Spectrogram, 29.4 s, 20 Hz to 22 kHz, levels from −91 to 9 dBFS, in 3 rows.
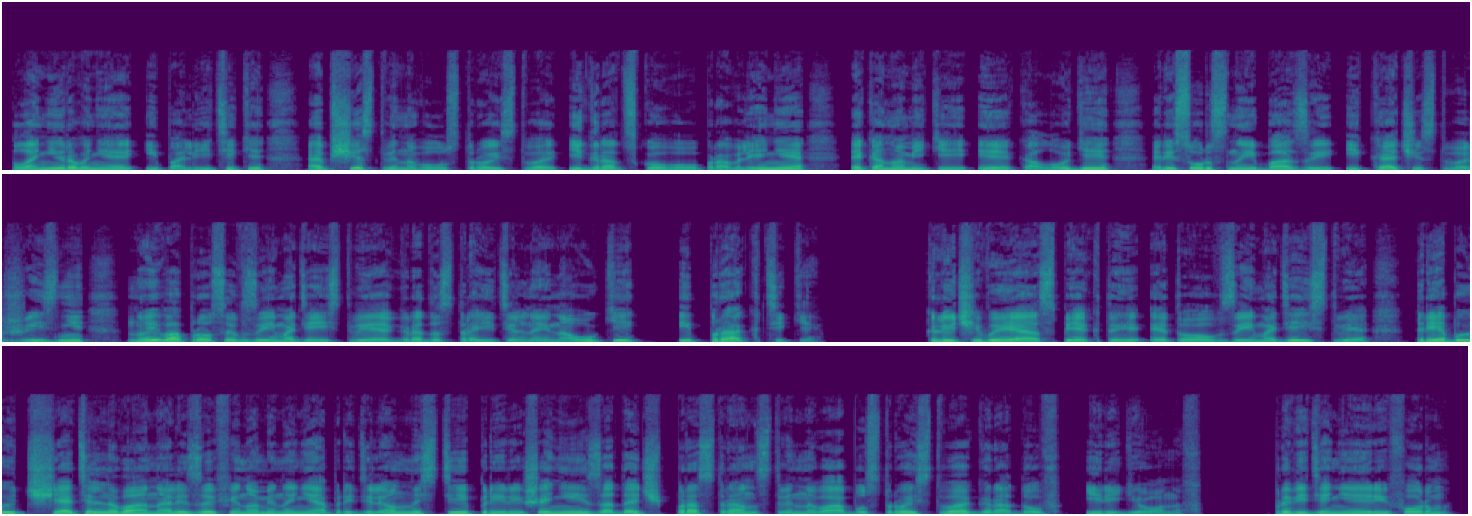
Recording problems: none

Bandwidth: 15.5 kHz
